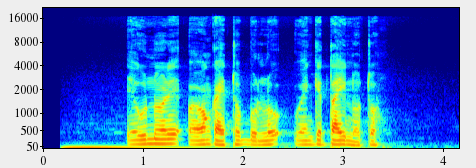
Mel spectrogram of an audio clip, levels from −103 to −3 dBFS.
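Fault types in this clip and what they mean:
None: no technical fault can be heard anywhere in the signal.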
